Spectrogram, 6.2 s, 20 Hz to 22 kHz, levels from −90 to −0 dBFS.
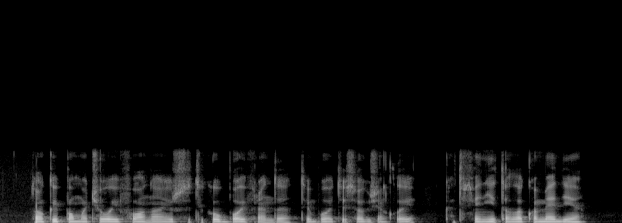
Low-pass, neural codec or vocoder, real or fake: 7.2 kHz; none; real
